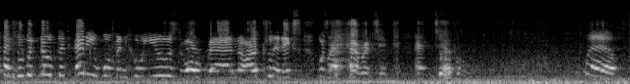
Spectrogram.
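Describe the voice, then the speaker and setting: A woman's voice: very high voice, moderate pace. A woman playing an elderly, wry and proud lady doctor in a theatrical puppet-show monologue, chatting to the audience with rhetorical asides. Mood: wry, amused. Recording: distant mic, loud outdoor street noise.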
